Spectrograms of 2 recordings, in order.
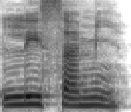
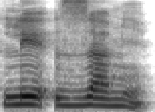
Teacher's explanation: If there's a leazison with the letter S, you're not going to pronounce it S, but rather zed. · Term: liaison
